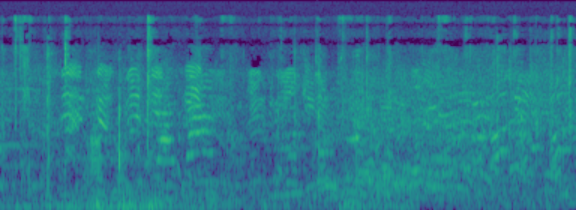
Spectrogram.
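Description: Young children shout and chatter outdoors nearby.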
